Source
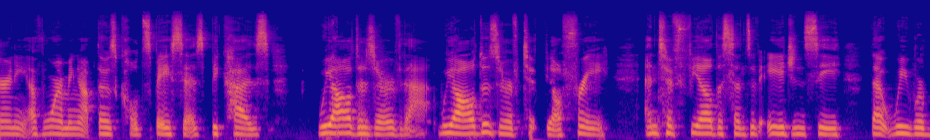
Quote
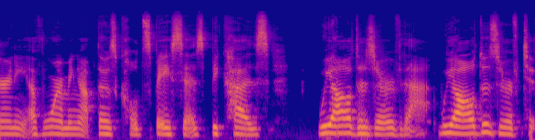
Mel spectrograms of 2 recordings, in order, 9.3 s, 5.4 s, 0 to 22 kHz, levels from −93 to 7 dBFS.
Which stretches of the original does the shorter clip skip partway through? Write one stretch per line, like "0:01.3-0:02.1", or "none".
none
